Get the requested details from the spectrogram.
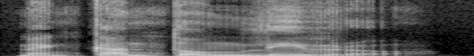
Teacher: When a word ends in a vowel and the next one starts with one, they just link up. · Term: connected speech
